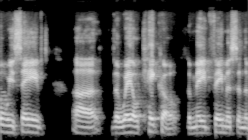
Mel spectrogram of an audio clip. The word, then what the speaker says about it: Keiko: led involved the Free Willy, how do you pronounce it, Keiko?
